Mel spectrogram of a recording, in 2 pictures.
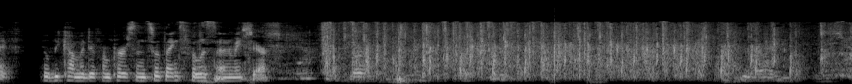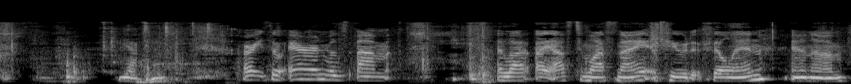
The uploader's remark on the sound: The 12th Step is the topic of this meeting held at the Fellowship of the Spirit Conference in Utah from 2011. Multiple Speakers.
